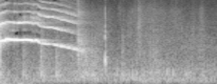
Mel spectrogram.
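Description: A child's high-pitched squeal, imitating a scream. It holds for about half a second and then slides down in pitch, lasting under a second.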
